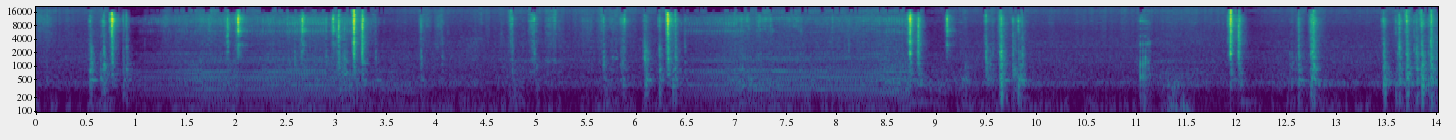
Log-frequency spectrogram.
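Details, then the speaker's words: Yamaha cassette deck transport running: irregular clicks and clatter with rough whirring between them; the deck mechanism sounds unhealthy, probably needs new belts. "yeah this thing is just needs belts probably which I'm hoping for Yamaha stuff isn't hard to get"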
